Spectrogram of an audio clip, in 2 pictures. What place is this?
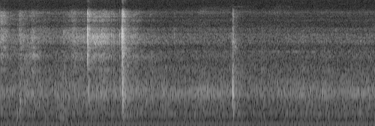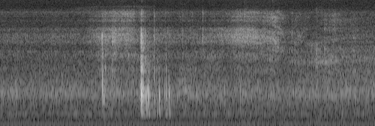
in an elevator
